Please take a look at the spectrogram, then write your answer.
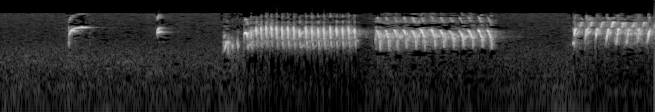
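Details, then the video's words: Training song of a Timbrado canary, used to help canaries sing better: two short isolated chirps, then long fast rattling trills in three blocks separated by brief pauses, over a faint background hiss. "AUDIO mas PODEROSO de TIMBRADO para el ENTRENAMIENTO"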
